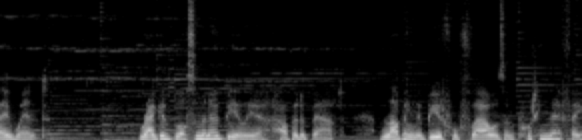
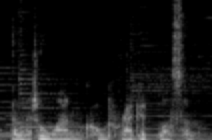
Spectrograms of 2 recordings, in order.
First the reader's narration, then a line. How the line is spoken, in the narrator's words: whispered the old man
